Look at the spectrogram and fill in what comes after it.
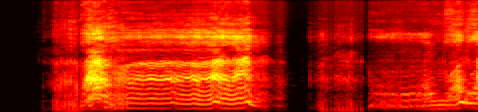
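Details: Pet pug growling: a sustained, strongly harmonic rumbling vocalisation lasting about two and a half seconds, with wavering pitch, then a short pause and a second, quieter growl rising toward the end.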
